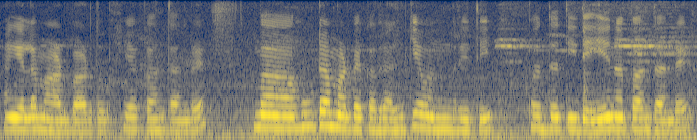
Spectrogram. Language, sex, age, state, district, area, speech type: Kannada, female, 30-45, Karnataka, Chamarajanagar, rural, spontaneous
